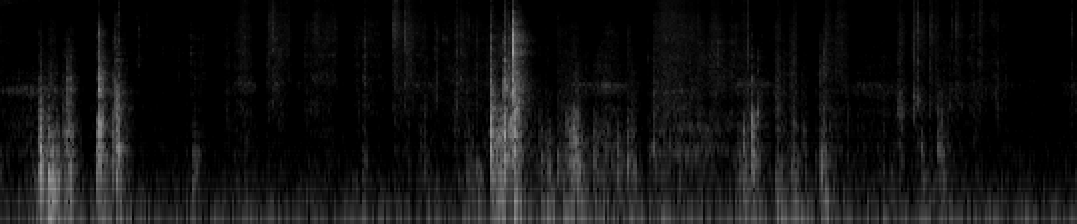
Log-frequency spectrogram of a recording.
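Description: Hands rubbing and pressing thin printed background paper down onto a journal page wet with collage medium: soft paper rustles with a few short crinkles, the loudest about five seconds in.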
